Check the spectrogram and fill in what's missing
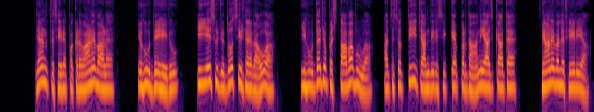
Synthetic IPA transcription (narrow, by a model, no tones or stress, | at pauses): d̪ɛːɽ̃ɛ̃t̪ɐseːɾɛpɐkəɽʋaːɽ̃ɛbaːɭɛ | jɐɦuːd̪eɦeːɾu | kijiːsud͡ʒod̪oːsɪʈʰɽɛɾaːua | jɐɦuːd̪ad͡ʒop̬ɾɐst̪aːʋabʱua | ɐt̪̬ɛsot̪iːt͡ʃãːnd̪iɾɛsɪkːɛpɾɐd̪aːnjaːd͡ʒkaɐt̪ɛ | sʰɪjãːɽ̃ɛβalɛpʰeːɾiaː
